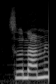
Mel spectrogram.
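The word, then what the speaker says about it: tsunami: कौन-कौन से हैं सुनामी सुनामी में आप देख सकते हैं टी पहले आया है ना ही लास्ट में आया है ना ही टी के बाद से न है ना ही टी के बाद से सी है लेकिन फिर भी सुनामी में टी साइलेंट हुआ है क्योंकि यह एक्सेप्शन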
